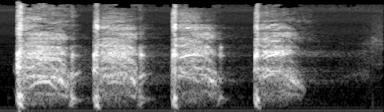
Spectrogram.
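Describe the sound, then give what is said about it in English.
A harsh, hacking cough repeats four times in quick, evenly spaced loud bursts, with brief silence between each and no talking. “Everybody would be sitting looking at you and saying, you have a terrible cough.”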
